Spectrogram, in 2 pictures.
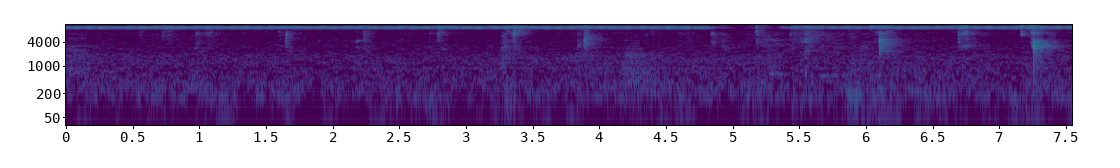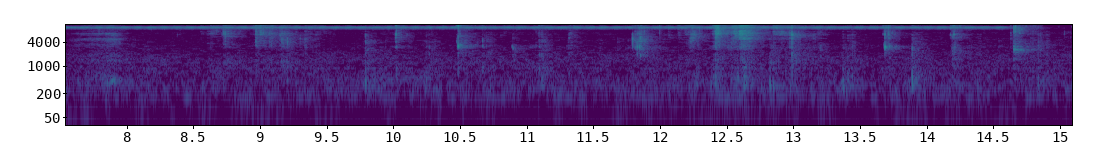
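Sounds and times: chewing clicks: 0:04.8 - 0:07.5, 0:08.6 - 0:15.0.

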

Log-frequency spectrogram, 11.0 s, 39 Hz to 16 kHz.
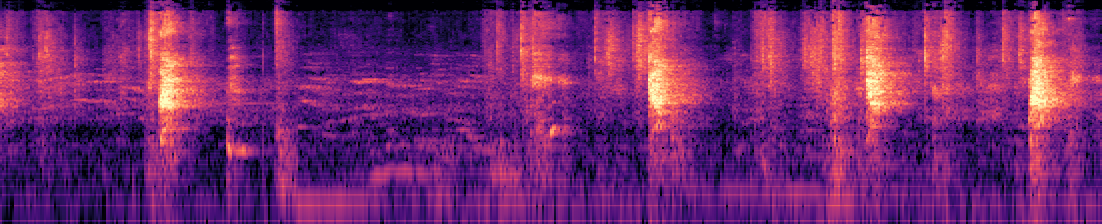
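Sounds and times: puppy barking: 0:01.6 - 0:02.1, 0:06.5 - 0:07.1, 0:08.6 - 0:09.2, 0:10.2 - 0:10.9.

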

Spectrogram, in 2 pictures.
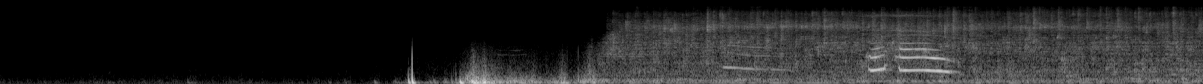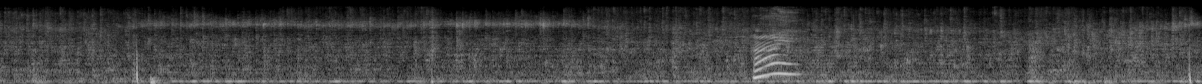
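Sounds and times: cat meowing: 0:07.2 - 0:08.0, 0:08.7 - 0:09.6.

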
